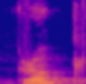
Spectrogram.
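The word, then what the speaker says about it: Grogan: Grogon, am I even saying it correctly?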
